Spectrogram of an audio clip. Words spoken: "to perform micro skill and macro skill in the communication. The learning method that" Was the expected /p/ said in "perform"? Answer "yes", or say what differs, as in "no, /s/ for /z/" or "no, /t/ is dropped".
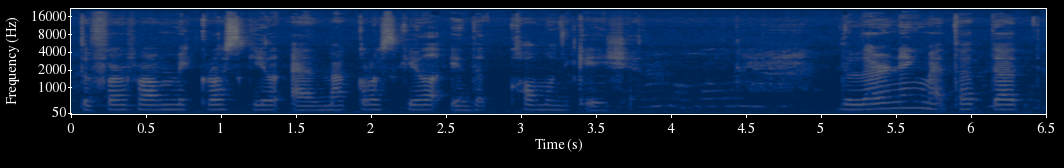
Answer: no, /f/ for /p/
